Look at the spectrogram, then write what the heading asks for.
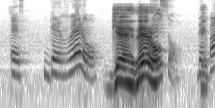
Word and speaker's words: Guerrero: But if it doesn't have a diéresis, it's silent. Silent. Guerrero. Queso. Guerrero. Guerra. Guitarra. Queso. Oh. Vergüenza. Vergüenza. Lingüística. Unless you see the diéresis, you don't pronounce that U.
